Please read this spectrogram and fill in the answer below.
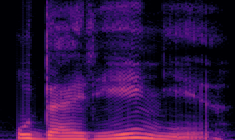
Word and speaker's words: ударение: In words with iya, iye, stress falls on the syllable before iya and iye. Компания, авария, ударение, исключение.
